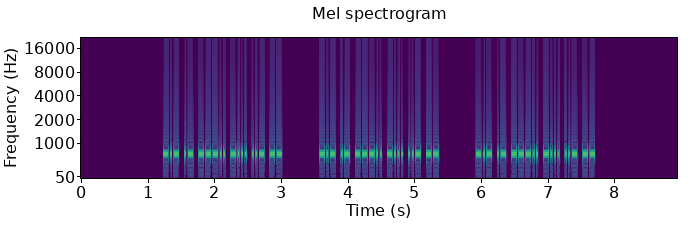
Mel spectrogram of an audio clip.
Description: Morse code, heard as a keyed tone, about 46 wpm, 700 Hz. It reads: KA8BUM KA8BUM KA8BUM
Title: USA Call Signs - 6 Characters - Repeated 3x - 45wpm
